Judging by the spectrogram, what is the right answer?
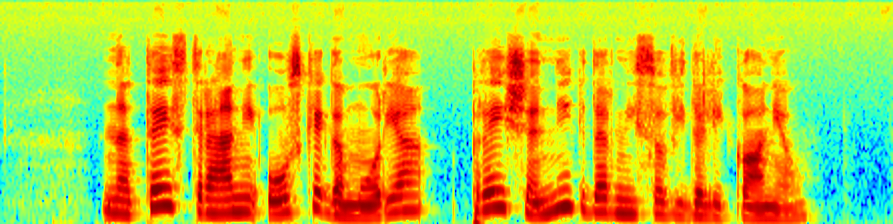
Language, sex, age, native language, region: Slovenian, female, 50-59, Slovenian, Central Slovenia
